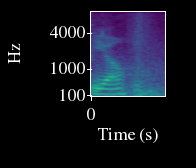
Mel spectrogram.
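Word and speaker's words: Io: go to um eo i know it's spelled i o but it they literally pronounce it eo so don't blame me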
